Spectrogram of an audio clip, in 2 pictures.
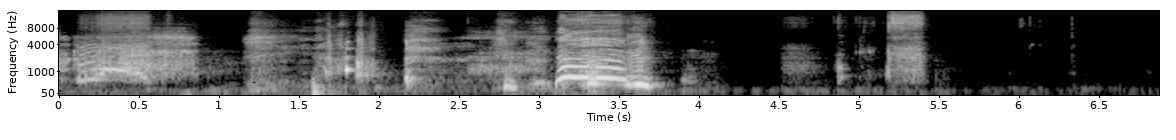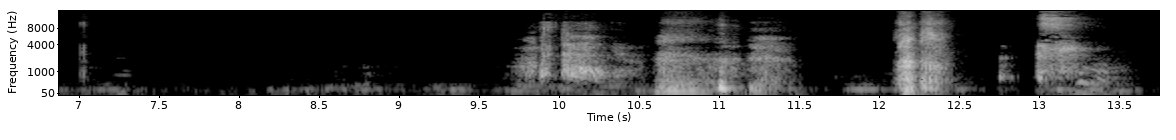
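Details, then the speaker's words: People sneezing with their eyes open: several sharp sneeze bursts from different people, some with a gasping intake first, separated by quiet gaps and brief voices. "yeah oh okay so um this was the people sneezing with their eyes open the video"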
